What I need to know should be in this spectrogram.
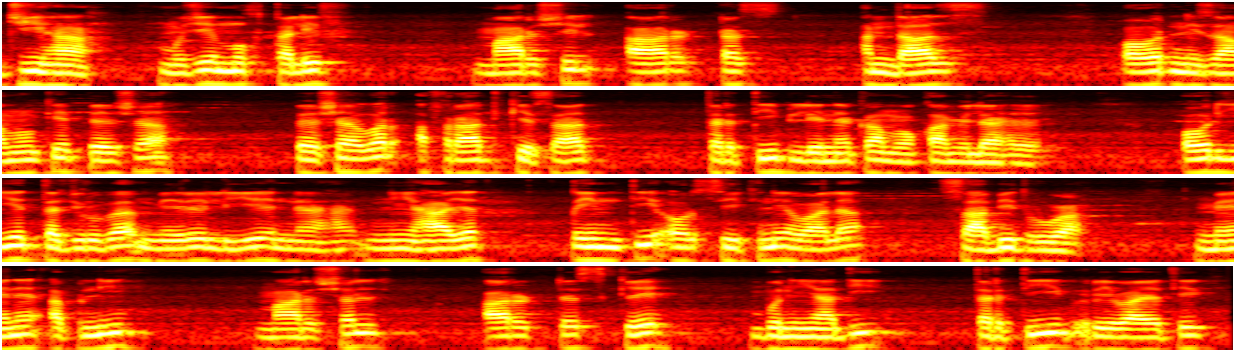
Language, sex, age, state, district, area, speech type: Urdu, male, 18-30, Delhi, North East Delhi, urban, spontaneous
